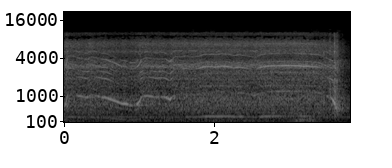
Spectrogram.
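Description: A power drill bores a pilot hole for a guide screw in wood, part of setting up a router to machine a wooden serving tray; steady high whine, close and loud, winding down at the end.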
